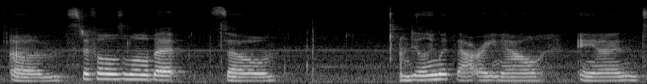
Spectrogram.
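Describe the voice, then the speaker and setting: Raspy young woman getting over a cold. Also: lowish voice, a little hiss or hum, low-quality recording. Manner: rambling, with frequent throat clearing. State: recovering from a cold, coughing. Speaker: vlogger. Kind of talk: casual vlog chat. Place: at home, indoors.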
